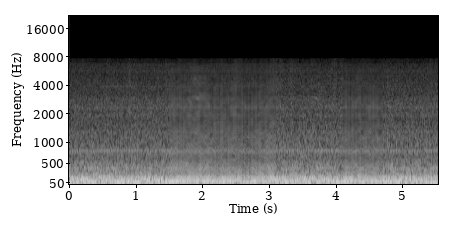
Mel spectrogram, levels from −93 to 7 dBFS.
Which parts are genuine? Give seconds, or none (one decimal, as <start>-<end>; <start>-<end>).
0.0-1.5; 3.1-4.1; 4.7-5.5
